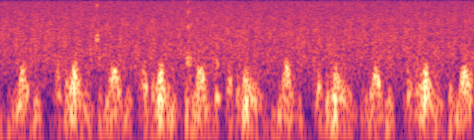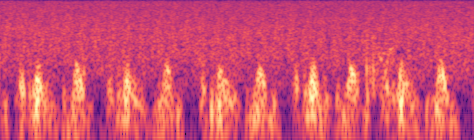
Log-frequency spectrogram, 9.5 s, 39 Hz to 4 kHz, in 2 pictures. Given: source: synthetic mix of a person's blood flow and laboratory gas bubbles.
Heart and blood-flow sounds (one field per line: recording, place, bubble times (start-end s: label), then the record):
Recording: Doppler ultrasound of blood flow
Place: precordium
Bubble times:
0.95-1.03 s: bubbles
1.84-1.95 s: bubbles
2.13-2.22 s: bubbles
4.07-4.17 s: bubbles
8.38-8.71 s: bubbles
From the record:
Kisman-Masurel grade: 121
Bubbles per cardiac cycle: 1 to 2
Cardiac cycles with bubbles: 10 to 50%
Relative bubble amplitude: barely perceptible (0.100 to 0.250)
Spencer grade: 2 (many but less than half of the cardiac periods contain bubble signals, singularly or in groups)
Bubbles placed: anywhere in the cardiac cycle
